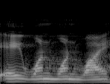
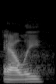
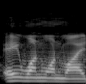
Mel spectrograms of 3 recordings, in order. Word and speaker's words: A11Y: If you are on Twitter very often, you might see the A11Y hashtag come through, or A11Y, or some people pronounce it Ally. Jerks.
